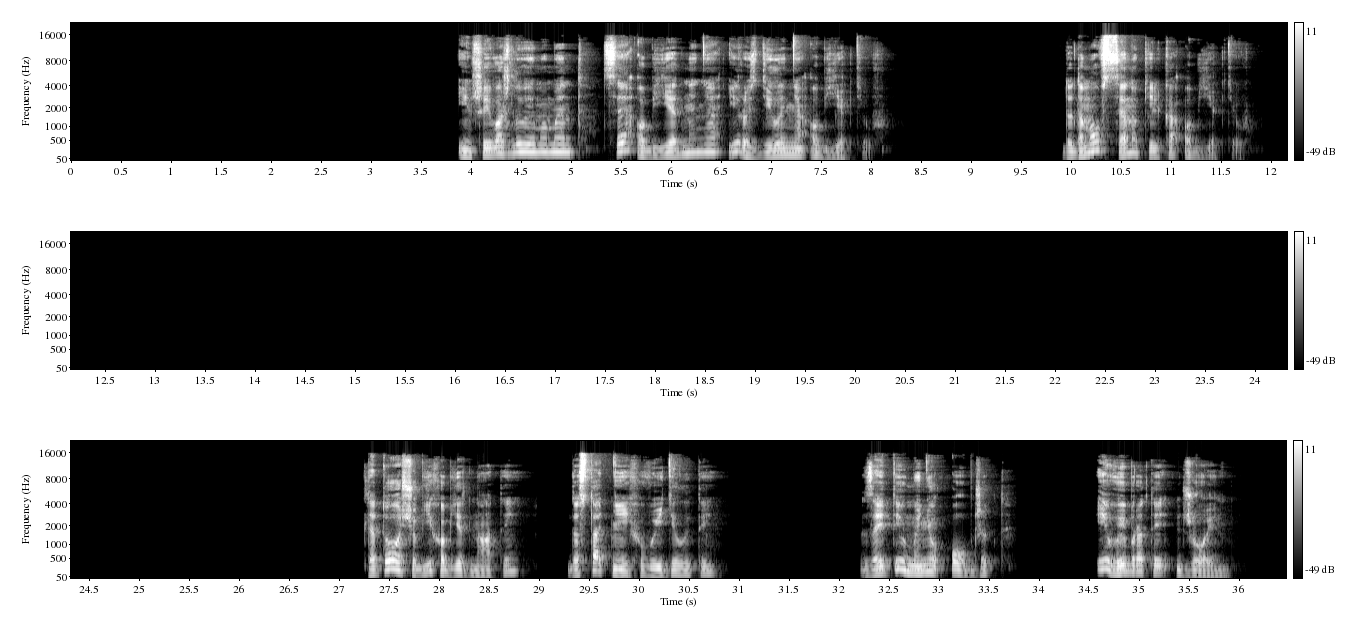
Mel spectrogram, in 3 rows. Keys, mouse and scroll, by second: 1.0 Tab, 2.8 Delete, 10.4 shift+a, 13.4 shift+a, 15.9 shift+a, 18.4 g, 19.5 click, 20.0 g, 21.0 click, 21.2 middle click, 27.8 click, 29.4 shift+click, 30.5 click, 33.7 click.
